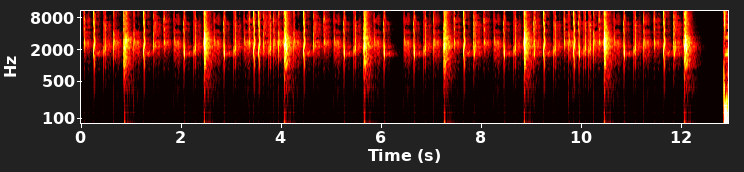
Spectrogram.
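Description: Rhythmic clicking percussion: a dense run of sharp snap-like clicks with a stronger accent about every 1.6 seconds, breaking off briefly midway. It stops dead just before heavy electronic music kicks in at the very end.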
